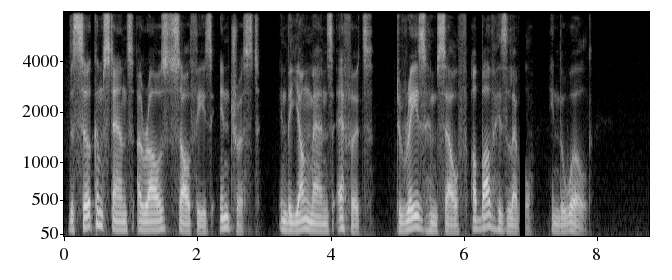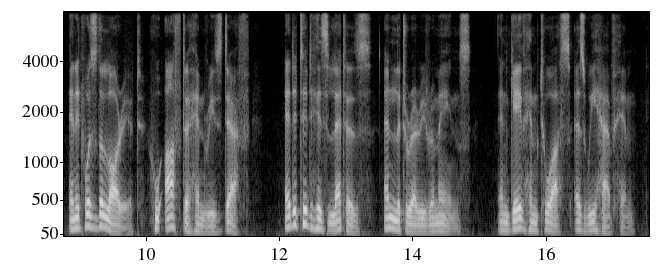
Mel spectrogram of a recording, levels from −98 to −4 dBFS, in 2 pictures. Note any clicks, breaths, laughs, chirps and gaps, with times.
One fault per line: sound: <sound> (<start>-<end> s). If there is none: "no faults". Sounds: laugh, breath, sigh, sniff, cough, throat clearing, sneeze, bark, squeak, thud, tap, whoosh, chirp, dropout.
sound: dropout (6.8-6.9 s)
